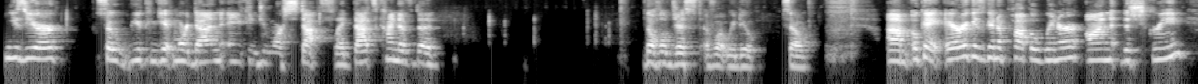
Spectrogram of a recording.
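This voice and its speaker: Bright, bubbly woman hosting a livestream. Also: a little high, moderate pace. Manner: bubbly, chatty, upbeat. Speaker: livestream host for a craft company. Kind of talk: live sales stream chat.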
